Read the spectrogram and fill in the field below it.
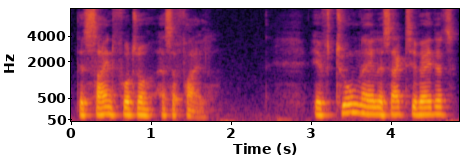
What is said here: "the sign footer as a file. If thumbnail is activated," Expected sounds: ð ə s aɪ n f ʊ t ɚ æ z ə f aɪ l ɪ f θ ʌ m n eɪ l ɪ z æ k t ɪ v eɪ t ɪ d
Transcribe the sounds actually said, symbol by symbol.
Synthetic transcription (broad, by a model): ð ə s aɪ n f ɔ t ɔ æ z ə f aɪ l ɪ f t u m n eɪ l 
